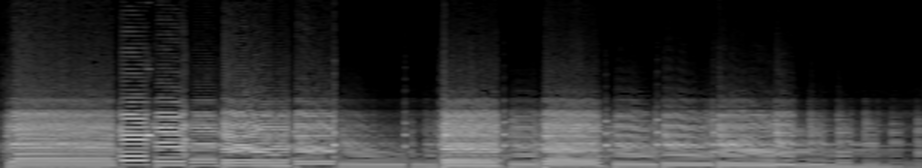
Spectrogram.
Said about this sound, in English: So a lot of people will mic guitar amplifiers by putting the mic right up on it so you don't get any reverb except for maybe if the amp itself has like reverb effect built into it.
